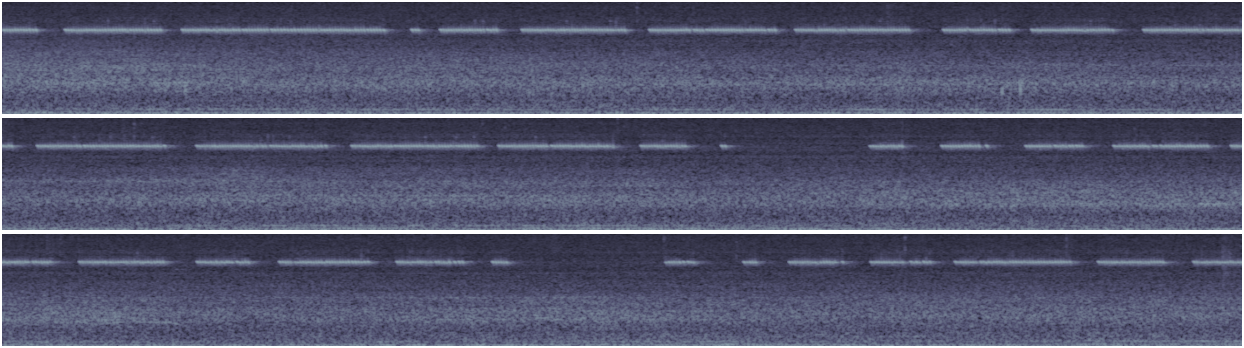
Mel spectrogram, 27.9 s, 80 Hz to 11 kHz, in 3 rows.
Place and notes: Recorded with Sound Devices 633 and Lom USIs
Travis County, Texas, United States of America, 24 March 2020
